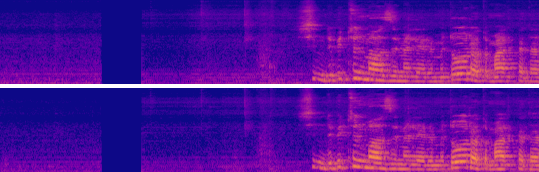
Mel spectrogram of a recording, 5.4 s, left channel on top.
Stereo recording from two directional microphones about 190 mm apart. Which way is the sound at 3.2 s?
20° right (ahead or behind).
